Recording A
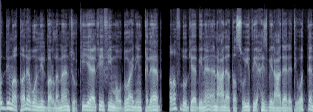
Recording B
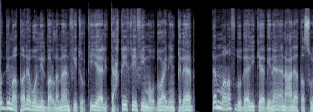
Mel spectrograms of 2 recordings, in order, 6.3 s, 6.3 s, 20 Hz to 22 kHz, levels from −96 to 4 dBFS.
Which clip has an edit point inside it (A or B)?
A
